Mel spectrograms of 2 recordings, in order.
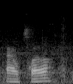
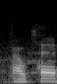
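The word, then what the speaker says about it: Altaïr: favorite protagonist probably is altar altair sorry i'll say it correctly where is this there's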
